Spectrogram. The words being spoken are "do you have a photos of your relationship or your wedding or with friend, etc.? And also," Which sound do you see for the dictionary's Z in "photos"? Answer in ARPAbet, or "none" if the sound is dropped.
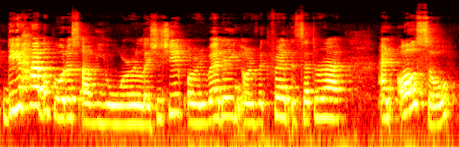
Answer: S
